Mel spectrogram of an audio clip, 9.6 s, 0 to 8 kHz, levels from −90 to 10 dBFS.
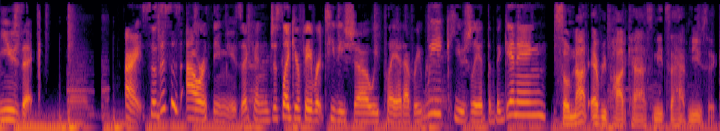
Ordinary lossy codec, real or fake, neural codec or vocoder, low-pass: MP3, 32 kbps; real; none; 7.2 kHz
